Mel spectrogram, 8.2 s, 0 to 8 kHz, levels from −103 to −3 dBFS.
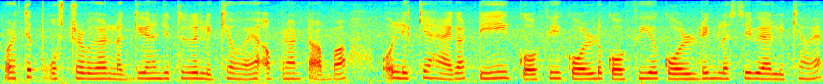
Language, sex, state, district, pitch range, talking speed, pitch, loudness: Punjabi, female, Punjab, Pathankot, 185-205 Hz, 180 wpm, 200 Hz, -16 LUFS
